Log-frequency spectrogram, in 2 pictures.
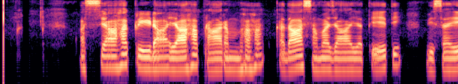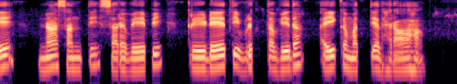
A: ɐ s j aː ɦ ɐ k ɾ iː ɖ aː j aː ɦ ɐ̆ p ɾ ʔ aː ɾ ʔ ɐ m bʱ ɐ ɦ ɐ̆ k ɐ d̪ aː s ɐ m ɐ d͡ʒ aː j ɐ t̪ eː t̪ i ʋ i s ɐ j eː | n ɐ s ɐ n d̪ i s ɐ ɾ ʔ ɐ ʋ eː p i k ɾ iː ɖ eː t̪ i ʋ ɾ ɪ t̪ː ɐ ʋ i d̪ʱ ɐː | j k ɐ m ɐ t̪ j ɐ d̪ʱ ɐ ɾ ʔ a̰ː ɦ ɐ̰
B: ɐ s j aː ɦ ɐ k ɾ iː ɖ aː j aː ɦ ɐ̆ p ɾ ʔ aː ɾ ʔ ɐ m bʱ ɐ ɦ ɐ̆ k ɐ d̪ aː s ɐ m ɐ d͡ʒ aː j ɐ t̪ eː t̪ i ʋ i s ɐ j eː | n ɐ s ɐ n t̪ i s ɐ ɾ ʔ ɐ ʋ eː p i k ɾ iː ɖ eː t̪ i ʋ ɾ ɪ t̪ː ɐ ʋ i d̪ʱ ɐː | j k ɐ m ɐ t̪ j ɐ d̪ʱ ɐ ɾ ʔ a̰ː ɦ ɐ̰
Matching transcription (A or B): B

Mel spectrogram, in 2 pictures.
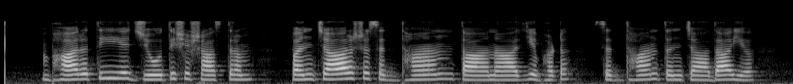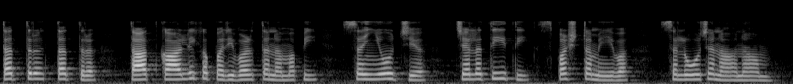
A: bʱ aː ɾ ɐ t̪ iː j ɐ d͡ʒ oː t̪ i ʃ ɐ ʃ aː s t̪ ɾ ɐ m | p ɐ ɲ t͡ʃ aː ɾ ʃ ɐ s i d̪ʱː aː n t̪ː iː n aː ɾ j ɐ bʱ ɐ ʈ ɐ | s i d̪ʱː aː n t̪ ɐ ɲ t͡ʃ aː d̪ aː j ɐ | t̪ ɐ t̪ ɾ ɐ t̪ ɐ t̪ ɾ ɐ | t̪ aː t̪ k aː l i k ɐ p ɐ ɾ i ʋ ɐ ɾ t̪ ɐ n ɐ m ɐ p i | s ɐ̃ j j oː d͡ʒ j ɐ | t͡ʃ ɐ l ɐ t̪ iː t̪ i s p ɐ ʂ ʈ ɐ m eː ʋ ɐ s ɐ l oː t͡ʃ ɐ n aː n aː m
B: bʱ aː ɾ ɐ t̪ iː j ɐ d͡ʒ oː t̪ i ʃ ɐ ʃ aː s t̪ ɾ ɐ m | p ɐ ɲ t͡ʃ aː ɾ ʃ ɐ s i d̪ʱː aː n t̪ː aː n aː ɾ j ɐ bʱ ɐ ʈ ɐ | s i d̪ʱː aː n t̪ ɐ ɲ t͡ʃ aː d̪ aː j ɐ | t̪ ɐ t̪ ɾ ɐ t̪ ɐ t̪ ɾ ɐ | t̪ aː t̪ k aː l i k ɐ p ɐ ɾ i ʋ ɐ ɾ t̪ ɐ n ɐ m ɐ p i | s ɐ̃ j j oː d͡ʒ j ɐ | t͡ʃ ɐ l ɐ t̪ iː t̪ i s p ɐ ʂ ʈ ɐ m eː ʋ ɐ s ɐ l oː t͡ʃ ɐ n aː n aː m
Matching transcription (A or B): B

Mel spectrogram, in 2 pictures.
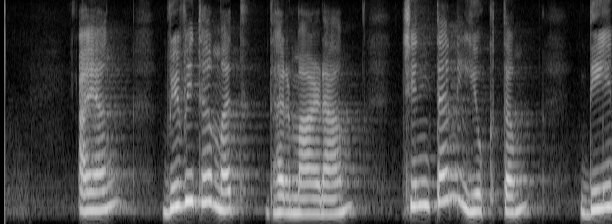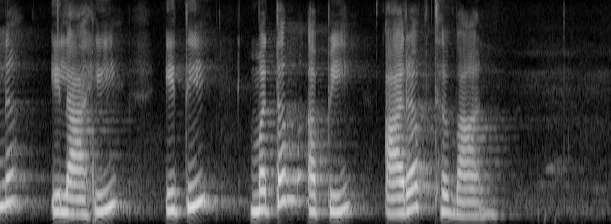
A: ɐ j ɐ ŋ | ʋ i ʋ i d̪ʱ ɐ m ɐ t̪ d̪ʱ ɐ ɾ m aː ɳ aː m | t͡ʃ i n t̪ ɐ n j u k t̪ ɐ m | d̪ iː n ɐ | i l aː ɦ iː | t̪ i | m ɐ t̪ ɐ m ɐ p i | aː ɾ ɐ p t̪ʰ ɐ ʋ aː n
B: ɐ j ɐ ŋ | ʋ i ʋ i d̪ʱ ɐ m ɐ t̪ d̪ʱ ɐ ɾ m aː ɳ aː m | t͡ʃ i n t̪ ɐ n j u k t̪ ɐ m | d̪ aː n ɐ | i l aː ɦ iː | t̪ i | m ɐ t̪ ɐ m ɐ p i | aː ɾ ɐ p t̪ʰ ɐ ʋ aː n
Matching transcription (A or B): A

